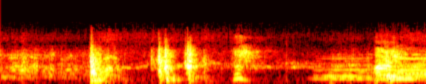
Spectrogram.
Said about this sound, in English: Wait. Wait till I make fast this door.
